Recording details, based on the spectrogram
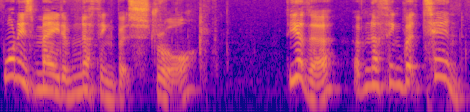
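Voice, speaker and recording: A man reading aloud and voicing a protective young girl who scolds loudly, in a storybook reading. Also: sing-song, unhurried. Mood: scolding. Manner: scolding, high and loud.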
